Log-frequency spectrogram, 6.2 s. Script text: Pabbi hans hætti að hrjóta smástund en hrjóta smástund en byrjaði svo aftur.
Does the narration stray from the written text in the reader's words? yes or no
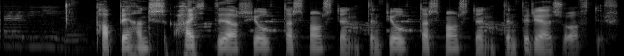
no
